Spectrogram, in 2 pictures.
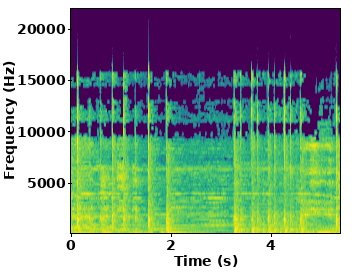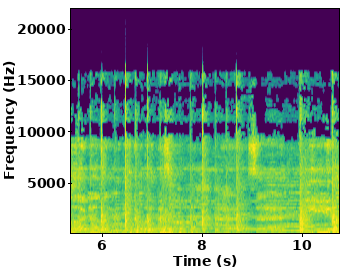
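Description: Carnatic music: a male voice sings with violin accompaniment and mridangam drum strokes. Around two seconds in the music thins to a softer held note, and a sharp mridangam stroke brings it back in a little after three seconds.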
